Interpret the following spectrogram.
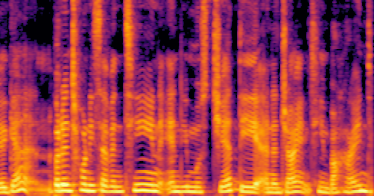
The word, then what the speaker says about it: Muschietti: own last name, so Muschietti it is. That is apparently the Spanish pronunciation, and he's from Argentina, so we're going with it.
